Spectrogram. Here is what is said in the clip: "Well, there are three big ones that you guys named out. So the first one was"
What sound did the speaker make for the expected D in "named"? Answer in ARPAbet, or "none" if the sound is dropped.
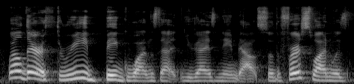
D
